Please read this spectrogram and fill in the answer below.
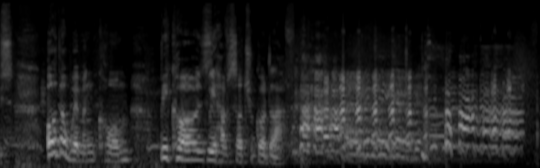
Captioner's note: laughter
